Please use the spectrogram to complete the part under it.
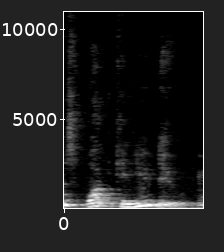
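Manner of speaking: snide, dismissive, snarky tone. Retelling a british commander questioning a small young recruit; mock-snarky voice. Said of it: "In a snarky voice".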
